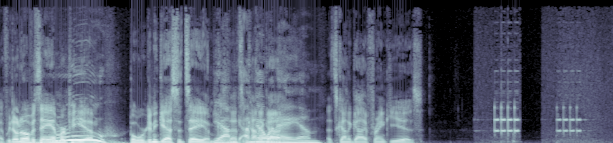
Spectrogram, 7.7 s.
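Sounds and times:
speech: 0.0 - 5.4
phone alarm going off: 6.2 - 7.4.

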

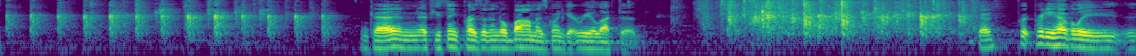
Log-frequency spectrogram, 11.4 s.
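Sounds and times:
audience clapping: 0.0 - 3.5, 6.7 - 10.0
speech: 3.6 - 6.5, 9.8 - 11.3.

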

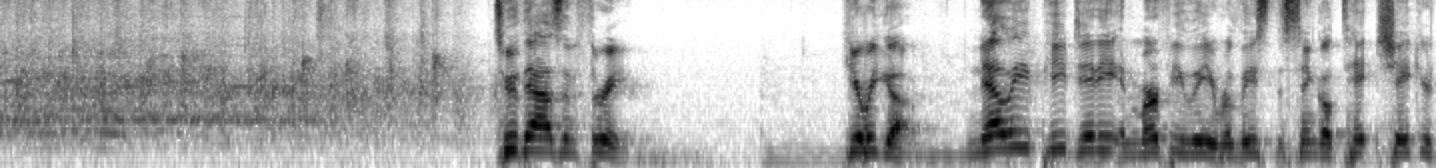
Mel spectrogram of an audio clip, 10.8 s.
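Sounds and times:
studio audience on a game show applauding and cheering: 0.0 - 3.6
speech: 3.7 - 4.8, 6.4 - 10.7.

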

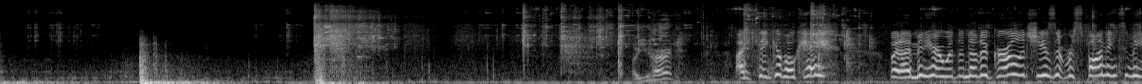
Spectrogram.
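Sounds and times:
scattered debris tinkling: 0.2 - 1.0, 2.5 - 11.4
plexiglass being smashed: 3.1 - 4.1
speech: 6.3 - 11.4.

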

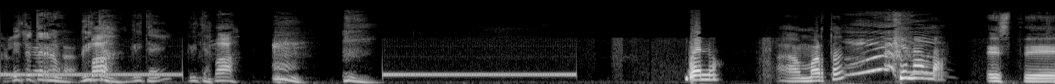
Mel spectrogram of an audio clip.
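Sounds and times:
telephone ringing tone during a call: 0.0 - 1.9, 3.8 - 5.8
speech: 0.1 - 3.8, 6.9 - 10.5.

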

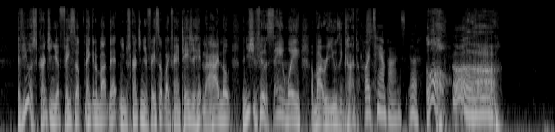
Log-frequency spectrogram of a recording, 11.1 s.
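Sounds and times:
speech: 0.4 - 10.1
man grunting: 8.6 - 10.1.

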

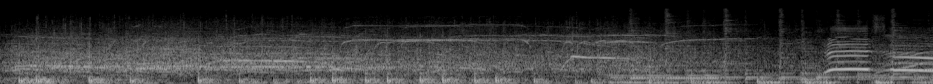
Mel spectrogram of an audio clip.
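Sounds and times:
audience applause: 0.0 - 8.1
crowd cheering: 0.0 - 9.3
shrill whistles: 1.3 - 8.1.

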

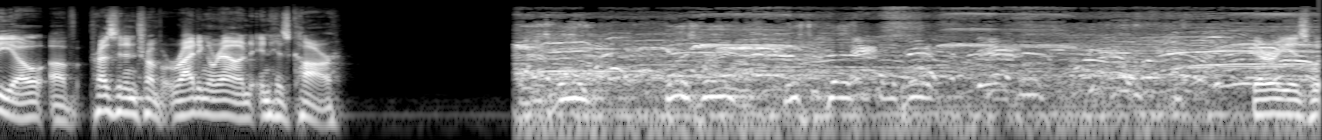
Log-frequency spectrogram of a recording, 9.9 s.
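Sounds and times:
speech: 0.0 - 2.6, 3.9 - 8.0, 9.4 - 9.9
crowd of supporters cheering and shouting outdoors: 3.9 - 9.9.

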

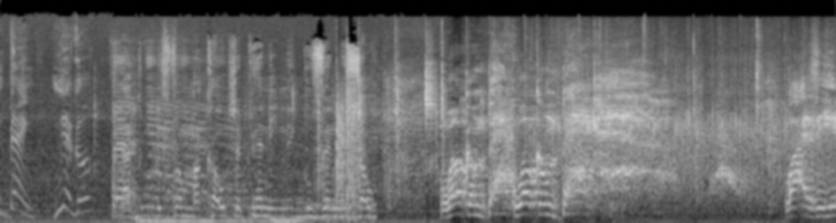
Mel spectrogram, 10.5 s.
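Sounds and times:
speech: 0.3 - 4.8, 5.5 - 7.4, 9.8 - 10.4
hand clapping: 8.3 - 10.4.

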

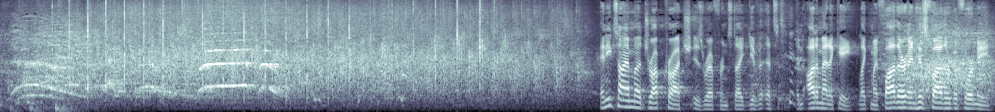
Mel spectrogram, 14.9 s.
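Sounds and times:
crowd cheering: 0.0 - 9.0, 13.2 - 14.9
laughter: 4.4 - 6.8, 11.0 - 14.9
speech: 9.0 - 14.9.

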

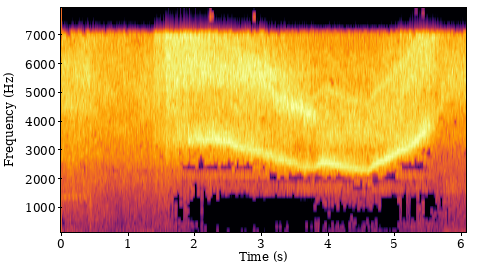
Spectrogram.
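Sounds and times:
multi-tone dog whistle being blown: 1.8 - 5.6.

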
